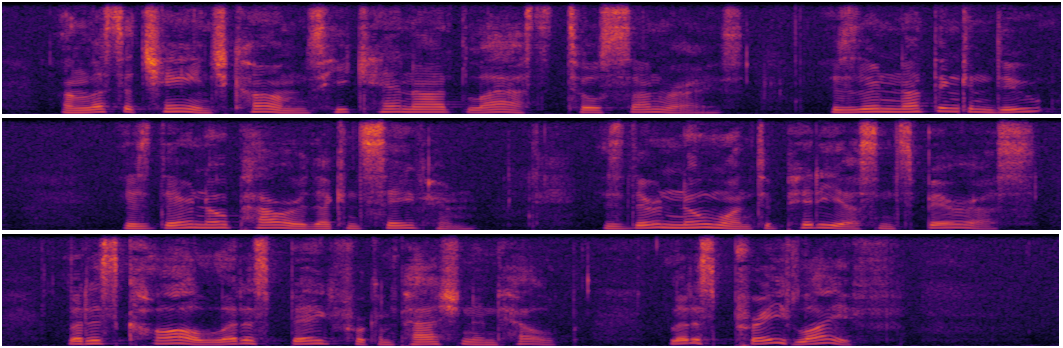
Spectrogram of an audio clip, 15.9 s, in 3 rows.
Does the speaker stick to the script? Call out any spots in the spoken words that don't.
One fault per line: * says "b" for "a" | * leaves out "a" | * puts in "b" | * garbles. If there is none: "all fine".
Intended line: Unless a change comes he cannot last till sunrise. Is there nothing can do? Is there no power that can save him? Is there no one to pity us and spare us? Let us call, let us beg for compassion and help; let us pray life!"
all fine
